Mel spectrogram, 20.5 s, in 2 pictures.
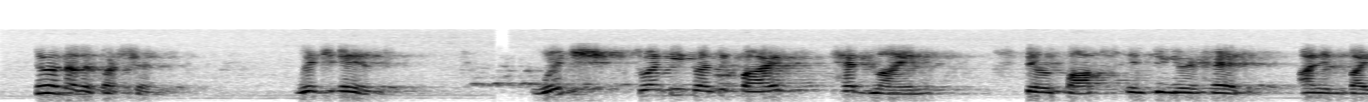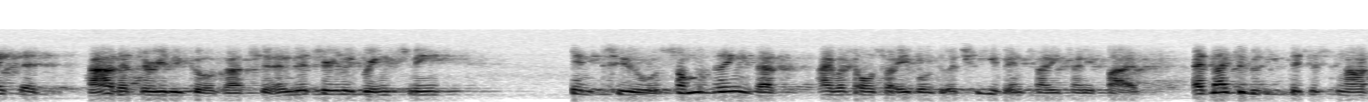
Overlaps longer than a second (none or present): none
